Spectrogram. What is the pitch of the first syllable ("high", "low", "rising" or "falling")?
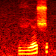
rising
